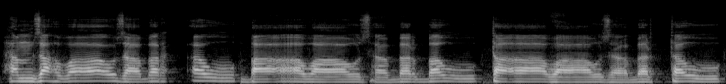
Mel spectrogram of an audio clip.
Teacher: حروف لین کو جب بھی پڑھیں گے معروف پڑھیں گے, مجہول نہیں پڑھیں گے. کھینچیں گے نہیں حروف لین کو, جلدی پڑھیں گے. جھٹکے کے ساتھ میں نہیں پڑھیں گے, نرمی کے ساتھ میں سافٹلی پڑھیں گے.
